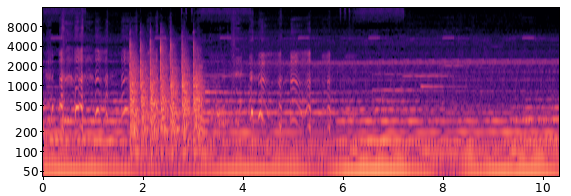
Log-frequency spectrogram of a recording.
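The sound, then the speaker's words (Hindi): Loud pounding on a door: a quick burst of roughly eight heavy, rapid thumps, followed by a steady low droning background with no more knocks. “कोई जवाब न पाकर उसने दरवाजे को जोर जोर से पीटना शुरू कर दिया”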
